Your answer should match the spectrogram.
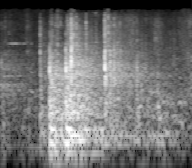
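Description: A man unlocks a door and pushes it open: a solid clunk followed by a second knock a moment later, with a hollow tail and no voices.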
